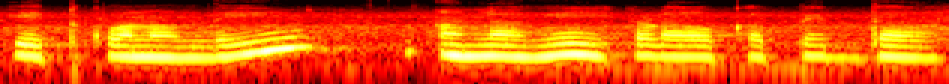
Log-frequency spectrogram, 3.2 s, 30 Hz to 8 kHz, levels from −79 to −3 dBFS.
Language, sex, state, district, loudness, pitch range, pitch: Telugu, female, Andhra Pradesh, Annamaya, -16 LUFS, 190-215 Hz, 200 Hz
